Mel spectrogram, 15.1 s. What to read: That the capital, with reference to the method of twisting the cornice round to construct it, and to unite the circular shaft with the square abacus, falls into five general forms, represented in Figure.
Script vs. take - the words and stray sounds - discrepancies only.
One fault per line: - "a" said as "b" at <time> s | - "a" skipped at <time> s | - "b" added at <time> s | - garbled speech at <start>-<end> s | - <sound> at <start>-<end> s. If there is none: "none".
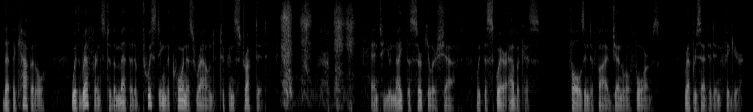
- sniff at 5.6-7.1 s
